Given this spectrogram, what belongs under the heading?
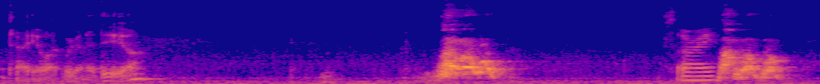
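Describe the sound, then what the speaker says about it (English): A dog barks indoors in a few separate bursts, fairly close, spaced out over several seconds, with a person speaking briefly in between. "My dog is protecting us again."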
